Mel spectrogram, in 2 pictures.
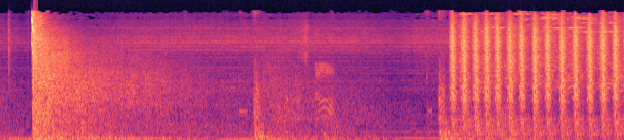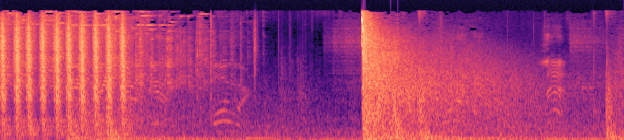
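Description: Heavy cannons fire with loud booming blasts.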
